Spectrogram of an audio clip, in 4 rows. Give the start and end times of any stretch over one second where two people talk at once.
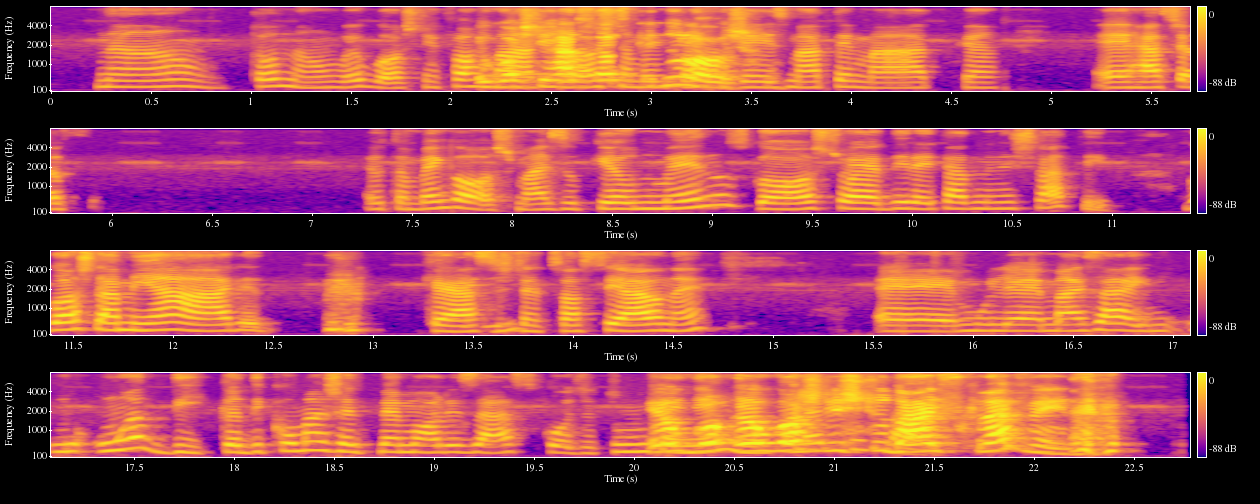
2.2-3.7, 20.1-21.6

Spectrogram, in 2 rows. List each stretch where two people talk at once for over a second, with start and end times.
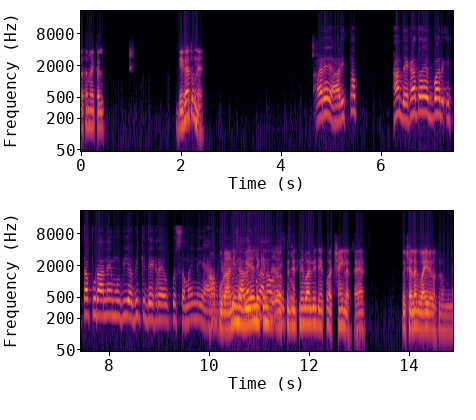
10.0-11.7

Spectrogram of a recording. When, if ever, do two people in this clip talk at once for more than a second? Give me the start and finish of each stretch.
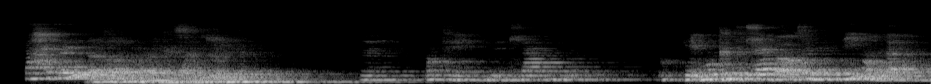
none

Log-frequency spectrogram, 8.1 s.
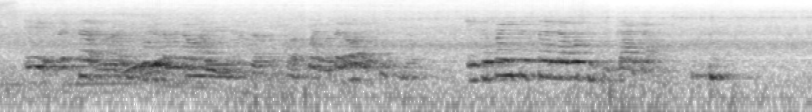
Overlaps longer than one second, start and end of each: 1.0-2.6

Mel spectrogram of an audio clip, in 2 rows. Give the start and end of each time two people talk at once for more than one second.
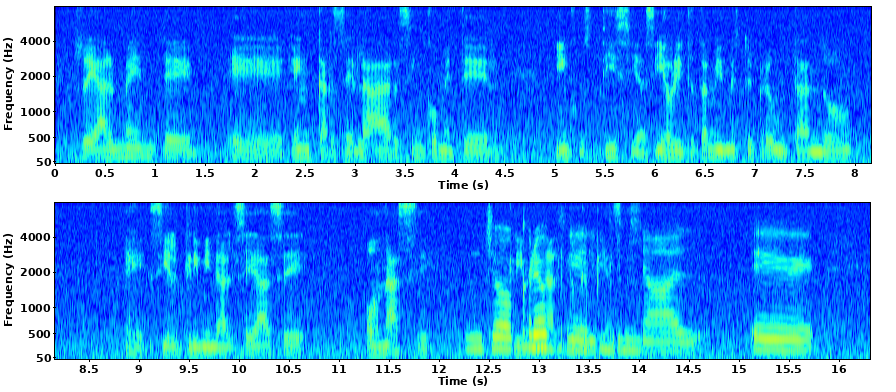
12.7-14.0

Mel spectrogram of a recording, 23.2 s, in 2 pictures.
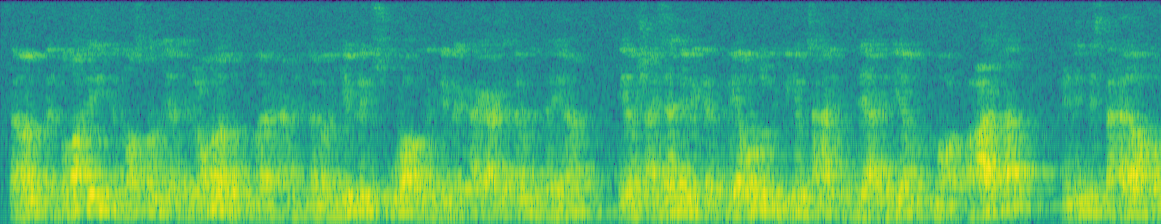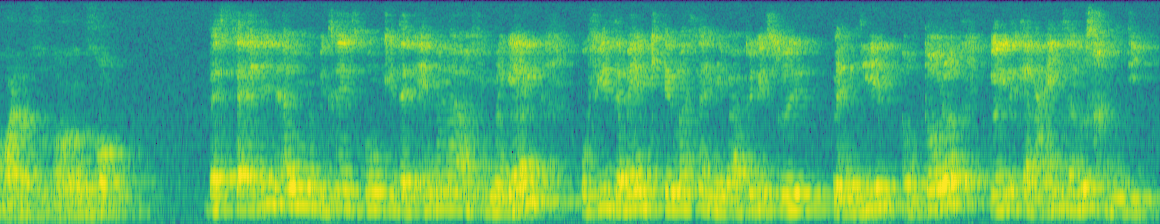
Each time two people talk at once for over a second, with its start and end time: none

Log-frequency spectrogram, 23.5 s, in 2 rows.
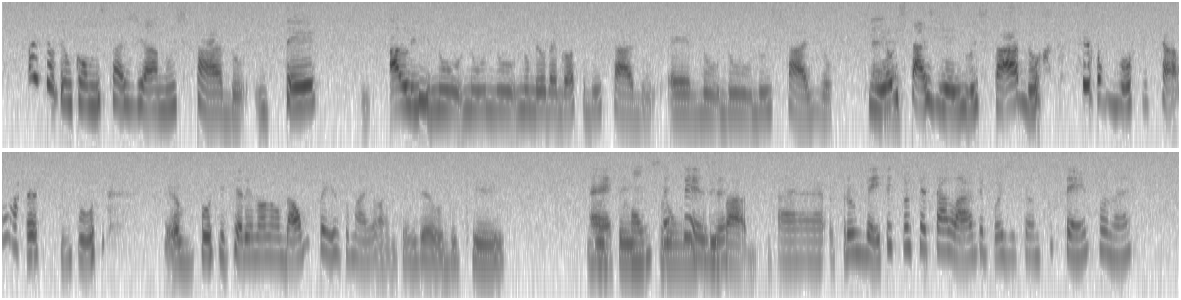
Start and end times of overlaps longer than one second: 17.6-19.1

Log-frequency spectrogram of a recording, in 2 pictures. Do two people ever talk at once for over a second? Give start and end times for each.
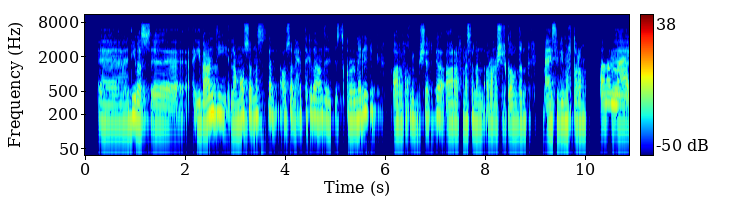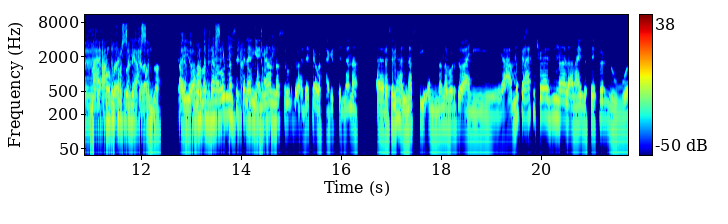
10.5-12.3, 12.8-14.7

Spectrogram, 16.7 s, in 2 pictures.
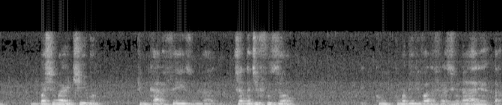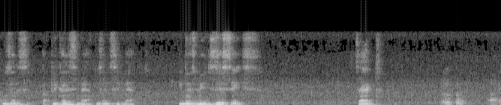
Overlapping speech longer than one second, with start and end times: none

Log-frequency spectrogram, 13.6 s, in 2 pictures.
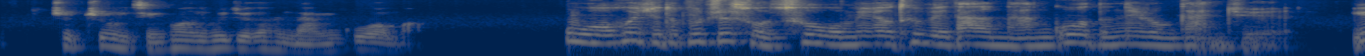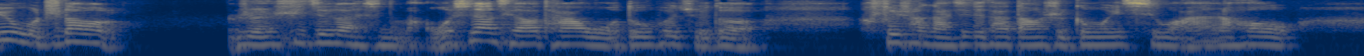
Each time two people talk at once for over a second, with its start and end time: none

